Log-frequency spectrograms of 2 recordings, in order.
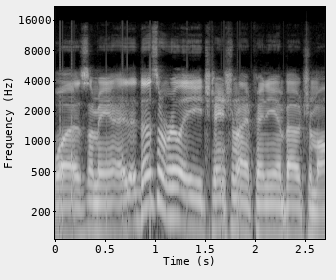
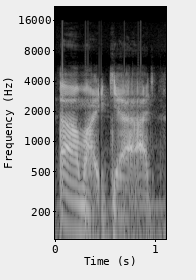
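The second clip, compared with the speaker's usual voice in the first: low mock "smug heckler" voice; mocking, lower-pitched scoff; 6 semitones lower than usual. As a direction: lightly imitate a smug woman in the audience. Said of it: "that just fucking went".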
